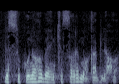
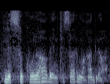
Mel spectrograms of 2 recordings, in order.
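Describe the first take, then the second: No difference in how they are said.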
